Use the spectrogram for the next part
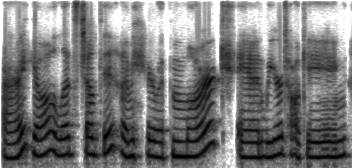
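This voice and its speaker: A woman hosting a podcast interview, hoarse from losing her voice, chatting casually and eagerly with lots of filler words. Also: fairly high pitch, measured pace, loud music behind the voice. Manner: casual, enthusiastic, lots of "like" and "kinda". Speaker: podcast host.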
